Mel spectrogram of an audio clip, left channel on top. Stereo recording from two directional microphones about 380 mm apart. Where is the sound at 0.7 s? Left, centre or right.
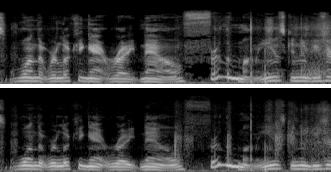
Centre.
